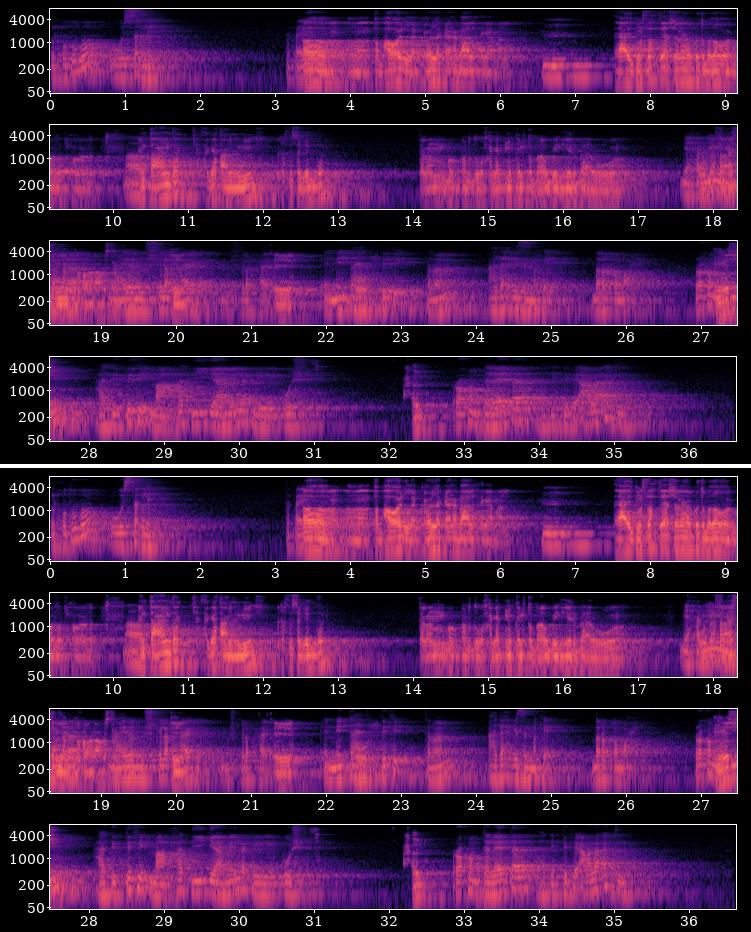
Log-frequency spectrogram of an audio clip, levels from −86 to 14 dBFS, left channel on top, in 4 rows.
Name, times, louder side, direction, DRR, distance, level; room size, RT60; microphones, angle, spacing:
voice 1, 0.0-1.5 3.1-3.7 6.6-6.9 10.1-10.4 17.6-18.7 19.1-21.3 22.0-23.0 23.3-23.7 24.2-25.0 25.5-26.2 26.9-27.7 28.1-30.9 32.9-35.2, right 2 dB, 80° right, 2 dB, 0.7 m, -30 dB
voice 2, 3.4-6.1 7.5-12.9 14.1-16.9 17.8-19.5 19.9-20.1 21.3-21.6 22.4-22.6 27.2-27.5 32.2-32.5, right 3 dB, 25° right, 11 dB, 0.3 m, -25 dB
9.4 x 8.0 x 6.8 m, 2.4 s
head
